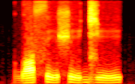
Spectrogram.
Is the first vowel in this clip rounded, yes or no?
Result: yes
